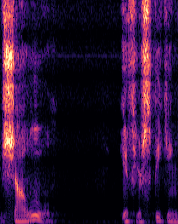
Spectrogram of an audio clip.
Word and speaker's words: Shaul: And so I can just imagine the parents of the Apostle Paul, 1,000 years later, and name him Saul, which in Hebrew you would pronounce Shaul.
